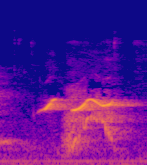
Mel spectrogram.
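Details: Amazon parrot kept as a pet, happy at being let out and calling the household cat; two clear, sliding whistled notes, the second longer and gently rising then falling.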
